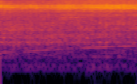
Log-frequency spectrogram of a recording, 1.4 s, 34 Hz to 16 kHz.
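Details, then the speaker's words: Well-used turbo brush tool on a restored Electrolux D820M (Lux 1 Royal) vacuum: harsh airy roar, thin high whine and gritty rattle as it spins; sounds terrible but works, unlikely ever to sound better. "I mean, for as bad as that sounds, and unfortunately it's probably never going to sound any better, it is a well-used little tool, bless it."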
